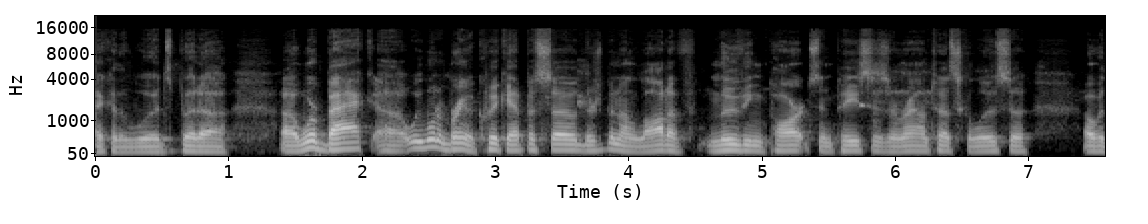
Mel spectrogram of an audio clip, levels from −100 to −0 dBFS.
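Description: No technical faults can be heard anywhere in the speech.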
